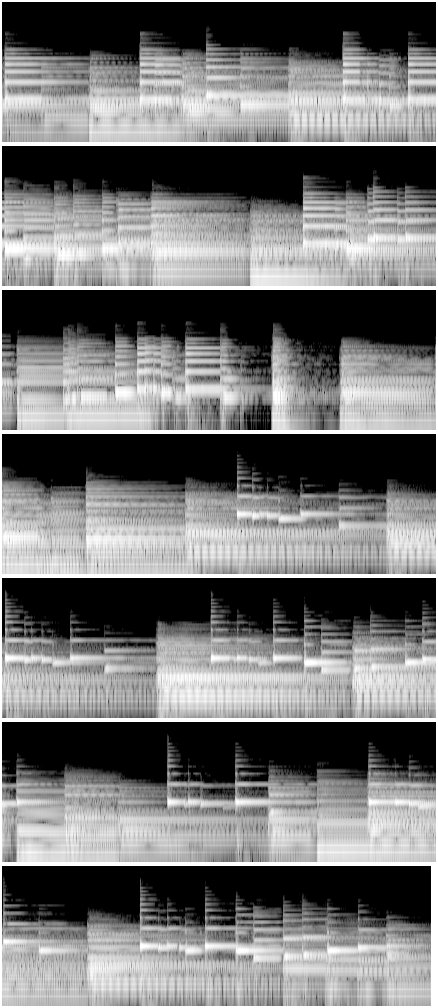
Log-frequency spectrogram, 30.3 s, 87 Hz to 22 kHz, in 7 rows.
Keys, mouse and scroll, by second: 2.8-4.5 right drag, 4.0 g, 4.6 right drag, 7.0-8.7 drag, 11.8 alt+r, 14.2 drag, 14.5 middle click, 14.9 click, 15.2 middle drag, 15.3 click, 15.5-18.4 middle drag, 18.4-21.8 drag, 21.6-23.0 middle drag, 23.0-24.9 right drag, 25.0-27.1 middle drag, 25.9-27.8 drag.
